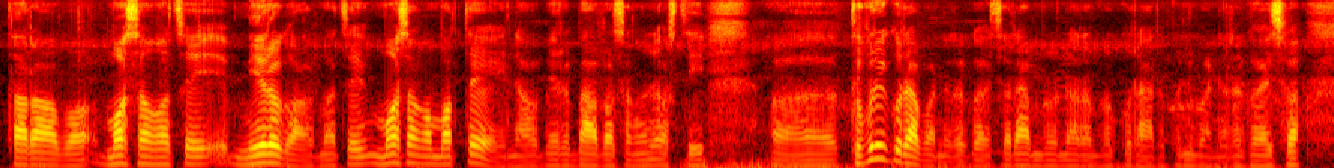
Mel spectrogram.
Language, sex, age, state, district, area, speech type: Nepali, male, 45-60, West Bengal, Kalimpong, rural, spontaneous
